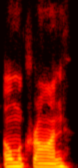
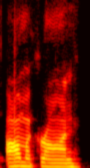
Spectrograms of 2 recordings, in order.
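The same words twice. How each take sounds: First: The word is said in a British way. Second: The word is said in an American way. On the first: "Omicron would be less" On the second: "I would say Omicron would be American"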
